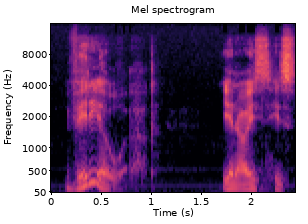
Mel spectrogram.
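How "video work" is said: put-on English, British accent. Retelling what a british man asked them, imitating a british man's accent. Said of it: "you was doing the accent".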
